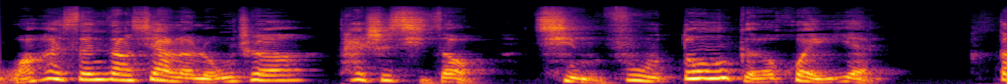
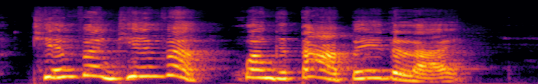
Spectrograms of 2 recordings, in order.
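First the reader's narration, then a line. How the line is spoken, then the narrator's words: Clamoring with full mouth. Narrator (Chinese): 八戒 嘴里还嚷嚷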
